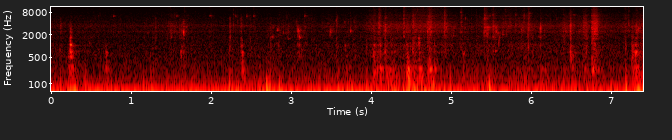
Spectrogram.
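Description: Scattered small clicks, taps and rustles of ice-fishing rods, reels and tackle being handled, with a busier stretch about four seconds in, over a steady low hum.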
